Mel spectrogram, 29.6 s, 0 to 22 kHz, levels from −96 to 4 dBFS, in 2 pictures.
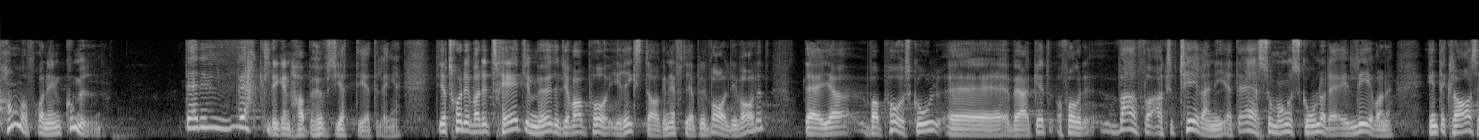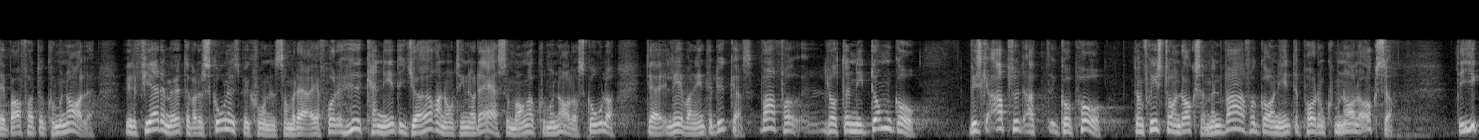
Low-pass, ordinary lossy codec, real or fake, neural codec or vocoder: none; none; real; none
